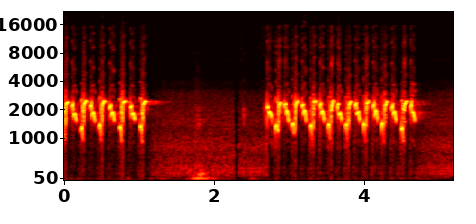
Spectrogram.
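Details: Sooty-headed bulbul in long rapid 'ropel' song, used as a lure to make other bulbuls sing: two bursts of fast, bubbly, warbled notes repeated almost three per second, separated by a quiet pause of over a second.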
